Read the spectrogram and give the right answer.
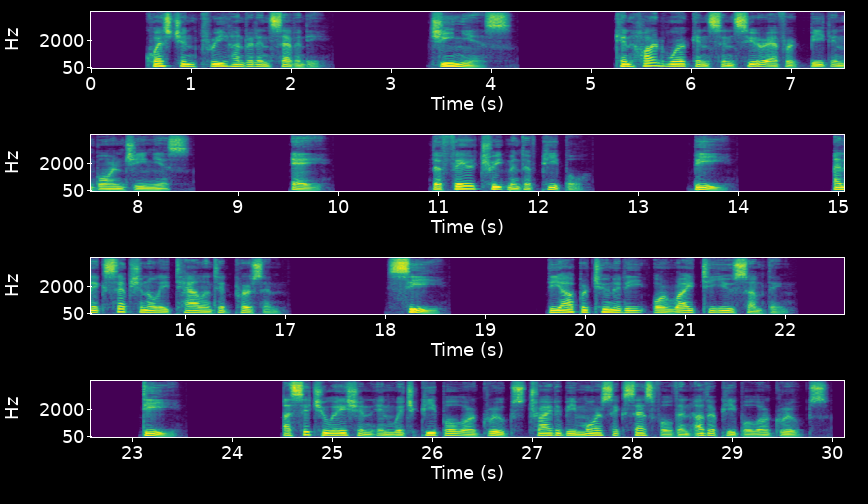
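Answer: B: An exceptionally talented person.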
